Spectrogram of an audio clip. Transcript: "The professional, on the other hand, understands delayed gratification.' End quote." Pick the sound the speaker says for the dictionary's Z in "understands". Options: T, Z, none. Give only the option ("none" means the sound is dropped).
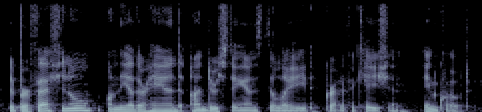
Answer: Z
